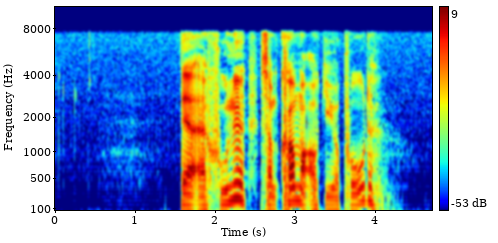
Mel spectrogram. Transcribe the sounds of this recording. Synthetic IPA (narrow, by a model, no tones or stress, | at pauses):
d̥æɐʔæɐhunəsɒ̽mkʰɒ̽m̰ɐʔɒ̽ɡ̥iːʊɐpʰo̝ːdə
